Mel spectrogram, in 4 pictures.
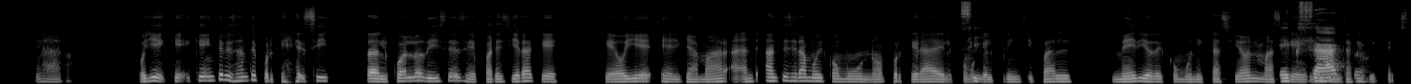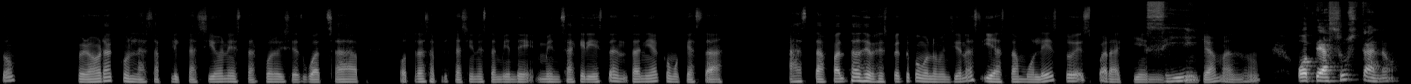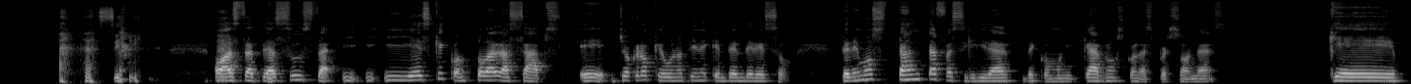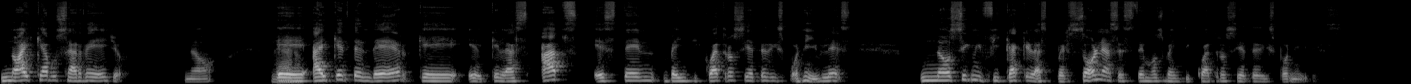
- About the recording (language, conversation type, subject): Spanish, podcast, ¿Cómo decides cuándo llamar en vez de escribir?
- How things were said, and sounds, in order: laughing while speaking: "porque"; laughing while speaking: "de respeto"; chuckle; laughing while speaking: "Sí"; chuckle; other noise; laughing while speaking: "disponibles"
